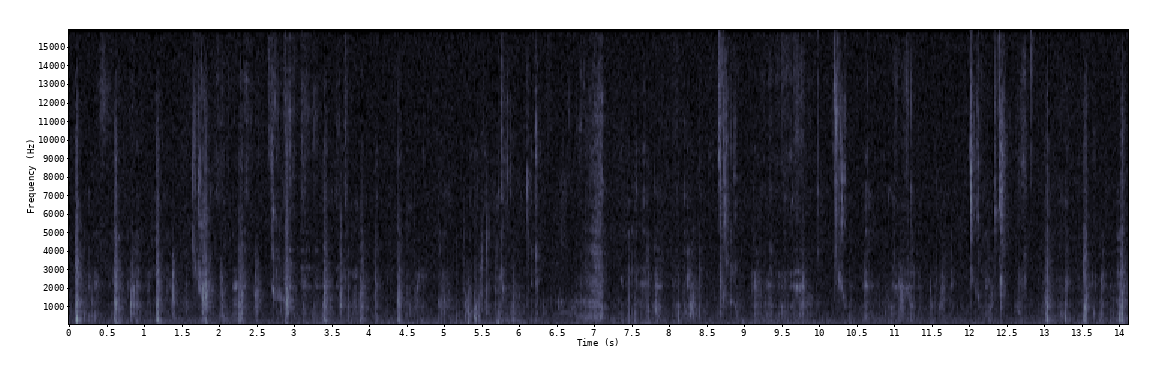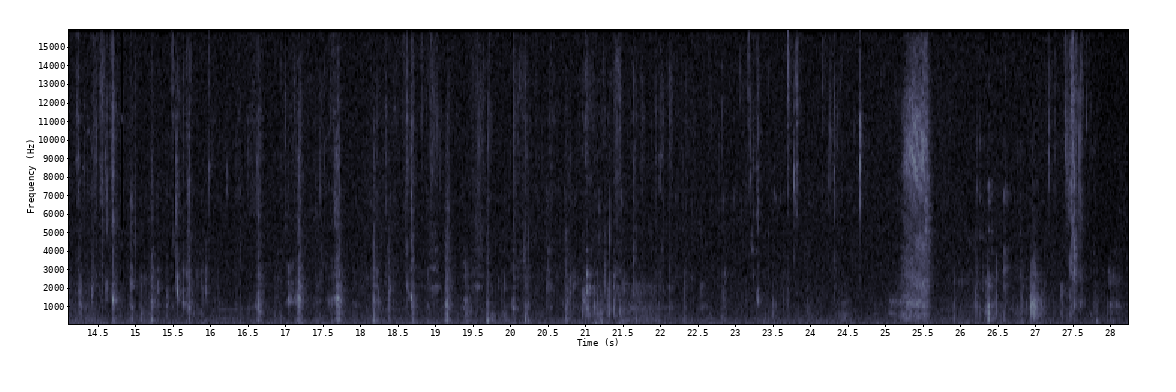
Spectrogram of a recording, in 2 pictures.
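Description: Close-miked ASMR eating sounds: chewing and crunching of crisp pickled yellow radish and jajangmyeon noodles, a rapid run of small wet crunches and mouth clicks, with one louder, longer burst about 25 seconds in.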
